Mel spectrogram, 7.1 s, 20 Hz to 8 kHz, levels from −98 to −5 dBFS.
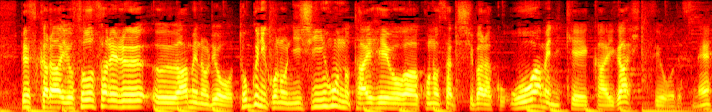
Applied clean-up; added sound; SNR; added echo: none; none; none; none.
